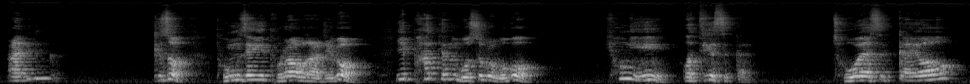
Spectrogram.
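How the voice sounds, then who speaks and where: Guy teaching bible class, high animated voice, asks himself questions then answers, repeats stuff. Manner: repeats key phrases. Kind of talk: classroom lecture. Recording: very echoey room, mic at a distance.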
